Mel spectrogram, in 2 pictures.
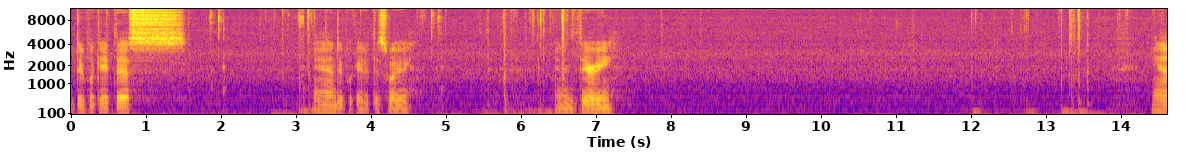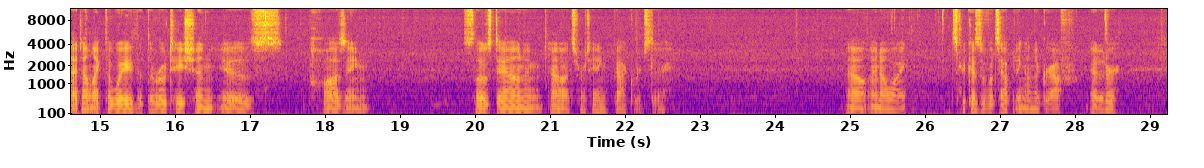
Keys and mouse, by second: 1.8 click, 3.1 shift+d, 4.8 click, 6.1 shift+Left, 6.5 shift+space, 13.4 shift+space, 17.2-22.2 drag, 28.5 click.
